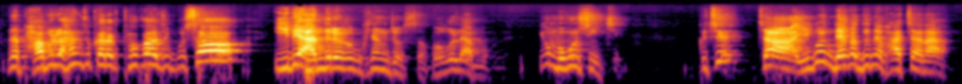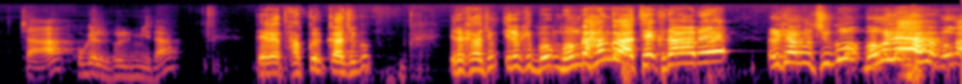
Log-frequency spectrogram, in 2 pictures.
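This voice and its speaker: A man's voice: very high-pitched, sharp tone. A man teaching a science class, teasing and bantering with his students in a casual, colloquial way. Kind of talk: classroom lecture.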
